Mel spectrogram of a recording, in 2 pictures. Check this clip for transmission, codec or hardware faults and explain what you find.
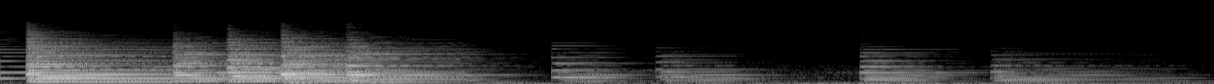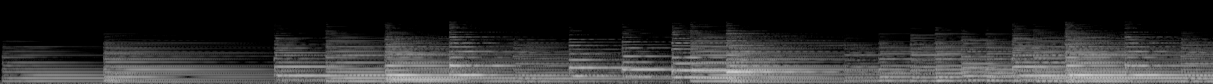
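Nothing wrong can be heard anywhere in this music.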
